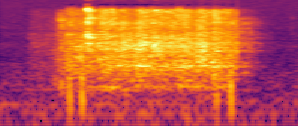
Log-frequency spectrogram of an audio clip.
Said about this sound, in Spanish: Órale, ya está lloviendo entonces allá en su rancho.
